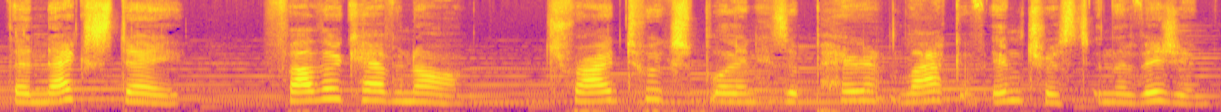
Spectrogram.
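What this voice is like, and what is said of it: Irish brogue. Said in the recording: “your dulcet uh, um, Irish brogue ... my Irish brogue”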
